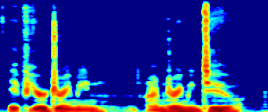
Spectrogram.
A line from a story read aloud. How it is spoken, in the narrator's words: Dean murmurs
